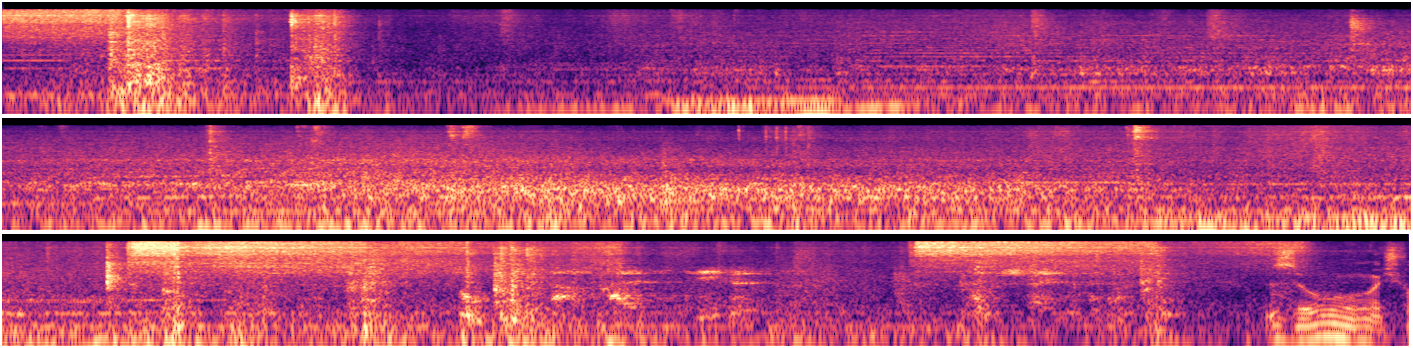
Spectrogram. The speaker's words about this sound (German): Falls jemand den Eindruck hatte, dass man in der U-Bahn gerade die Stationen nicht verstanden hat, dann lag das nicht an der schlechten Aufnahmequalität, sondern man versteht sie tatsächlich nicht.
